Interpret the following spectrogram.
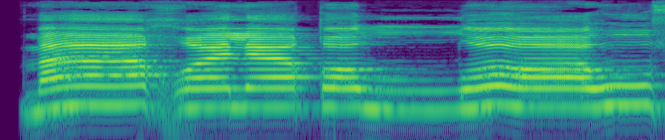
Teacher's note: ما خا کو بھی موٹا پڑھیں گے، لام کو باریک اور قاف کو موٹا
